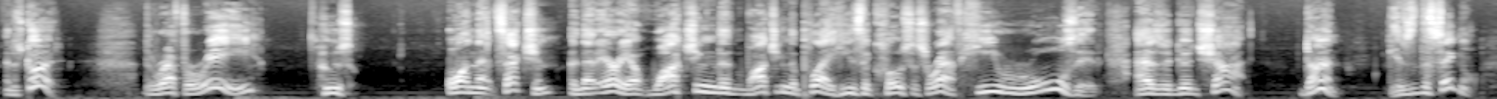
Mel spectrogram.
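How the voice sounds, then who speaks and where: A middle-aged man narrates game footage like a sports commentator, his pitch leaping and dropping as he drives home each moment. He talks in emphatic bursts, repeating key phrases and restarting as he builds the case. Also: slightly rough. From New Jersey. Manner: animated play-by-play, emphatic restarts. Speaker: host breaking down game footage.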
